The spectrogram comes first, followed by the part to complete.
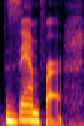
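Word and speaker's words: Zamfir: So the mother started doing some research, and she came across an article by a Romanian psychologist, Marius Zamfer. Now, if you're Romanian and I'm pronouncing that absolutely wrong, blame it on my American accent.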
